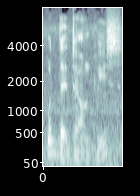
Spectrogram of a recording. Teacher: normal intonation ہے تو فال ہوگا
